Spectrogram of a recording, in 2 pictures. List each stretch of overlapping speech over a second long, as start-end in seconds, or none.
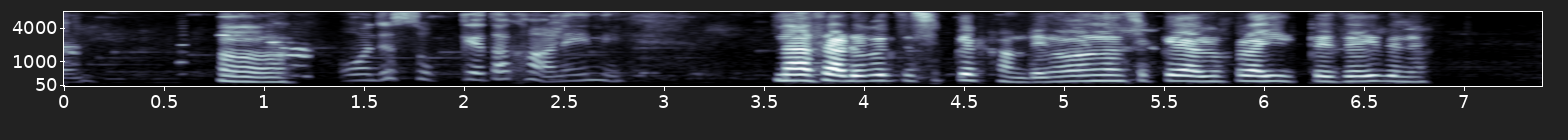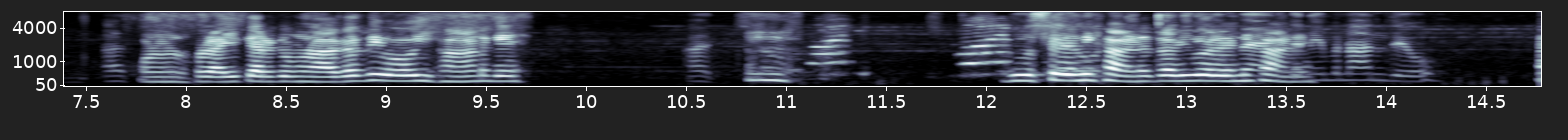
12.3-13.6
